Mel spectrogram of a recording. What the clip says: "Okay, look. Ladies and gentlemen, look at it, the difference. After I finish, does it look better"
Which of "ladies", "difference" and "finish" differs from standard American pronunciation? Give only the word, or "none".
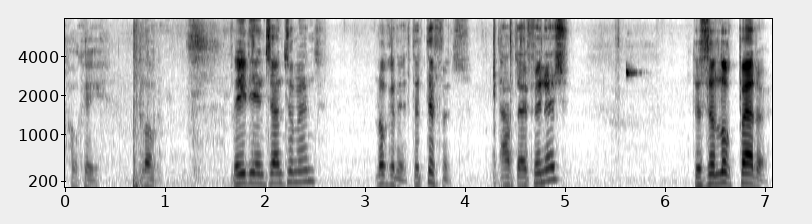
ladies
